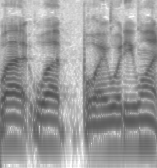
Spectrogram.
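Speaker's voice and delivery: ordinary delivery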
